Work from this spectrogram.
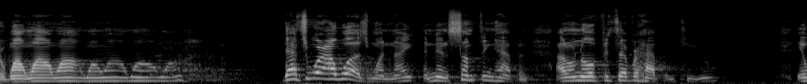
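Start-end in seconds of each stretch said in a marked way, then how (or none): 0.0-1.8 monotone "wah-wah" imitation of a teacher; droning teacher noise. Dozing pupil still hears the teacher, droning wahs. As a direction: drone like a muffled teacher heard half asleep. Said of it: "you can still hear the teacher".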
